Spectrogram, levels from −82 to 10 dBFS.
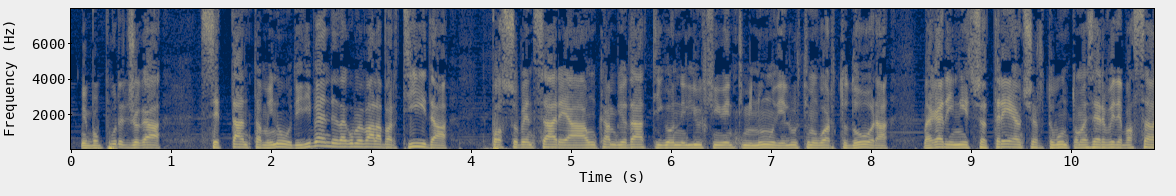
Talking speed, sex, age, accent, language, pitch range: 200 wpm, male, 20-39, native, Italian, 130-170 Hz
